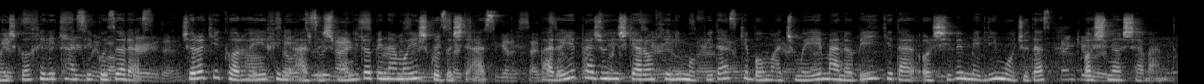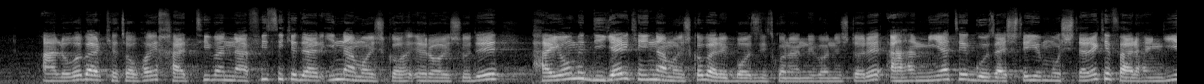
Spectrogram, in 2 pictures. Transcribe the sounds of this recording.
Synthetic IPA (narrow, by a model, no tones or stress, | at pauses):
jeʃɡ̥ɒːxe̞jliːt̪ʰæsiːɾɡo̞zɒːɾæ̰st̪ | t͡ʃʰe̞ɾɒːcʰe̞kʰɒːɾhɒːje̞xe̞jlḭʔæ̰ɾze̞ʃmænd̪iːɾɒːbe̞næmɒːje̞ʃɡ̥o̞zɒːʃt̪ḛʔæ̰st̪ | b̥æɾɒːje̞pʰæʒuːɦe̞ʃɟæɾɒːnxe̞jliːmo̞fiːd̪æst̪̚cʰe̞bɒːmæd͡ʒmuːejemænɒːbe̞ʔiːcʰe̞d̪æɾɒ̰ːɾʃiːbe̞me̞lːiːmod͡ʒuːd̪æst̪ɒːʃnɒːʃævæ̰nd̪̥ | ʔælɒːve̞bæɾcʰe̞t̪ʰɒːb̥hɒːje̞xæt̪ʰːiːvænæfiːsiːcʰe̞d̪æɾinːæmɒːje̞ʃɡɒːhe̞ɾɒːe̞ʃo̞d̪e̞pʰæjɒːme̞d̪iːɟæɾiːcʰe̞iːnːæmɒːje̞ʃɡ̥ɒːhbæɾɒːjebɒːzd̪iːd̪̥kʰo̞nænd̪e̞ɡɒːneʃd̪ɒːɾe̞ʔæɦæmːijæt̪ʰe̞ɡo̞zæʃt̪e̞je̞moʃt̪ʰæɾæcʰe̞fæɾɦæŋɟiː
